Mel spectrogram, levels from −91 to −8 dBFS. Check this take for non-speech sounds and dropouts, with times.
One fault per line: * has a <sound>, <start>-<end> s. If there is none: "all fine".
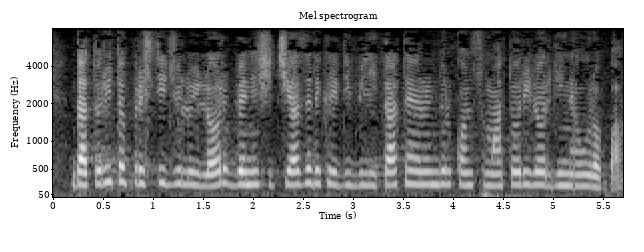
all fine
